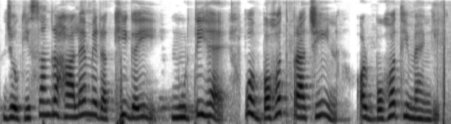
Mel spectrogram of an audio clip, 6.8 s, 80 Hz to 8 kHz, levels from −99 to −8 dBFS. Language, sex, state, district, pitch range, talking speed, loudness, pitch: Hindi, female, Bihar, West Champaran, 230-290 Hz, 135 wpm, -16 LUFS, 250 Hz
